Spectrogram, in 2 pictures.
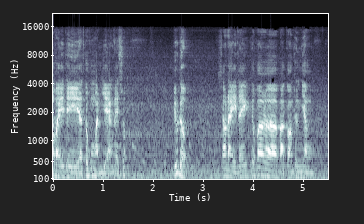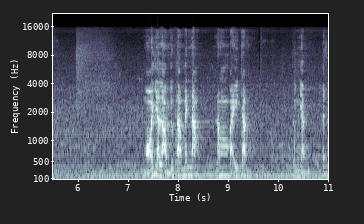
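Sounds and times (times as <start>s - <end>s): road vehicle hiss: 0.0s - 11.0s.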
